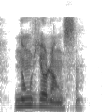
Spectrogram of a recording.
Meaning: nonviolence
- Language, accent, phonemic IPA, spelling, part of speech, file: French, France, /nɔ̃.vjɔ.lɑ̃s/, non-violence, noun, LL-Q150 (fra)-non-violence.wav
